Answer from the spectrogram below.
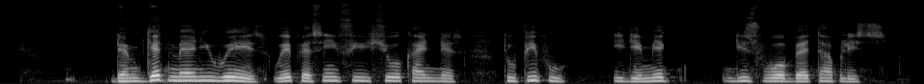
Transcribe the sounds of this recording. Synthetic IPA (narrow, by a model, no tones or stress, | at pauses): dɛ̃mɡɛtmɛniweswepʰɛsɔ̃nfilʃokʰãɪ̃ndnɛs | tupipʰu | idemek̚ | diswɔbɛtaples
